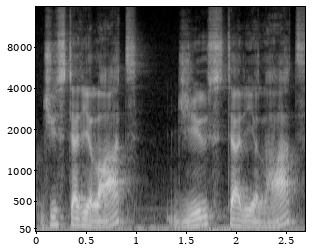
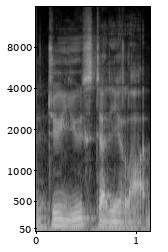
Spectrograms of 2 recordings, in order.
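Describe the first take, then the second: First: "Do you study a lot?" run together fast, do you swallowed to ju. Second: Said in the usual way. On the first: Shown as a demonstration. Teacher showing the swallowed fast "Do you" to students. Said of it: "balancez ça comme ça". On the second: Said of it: "pour dire".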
